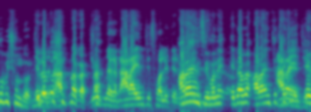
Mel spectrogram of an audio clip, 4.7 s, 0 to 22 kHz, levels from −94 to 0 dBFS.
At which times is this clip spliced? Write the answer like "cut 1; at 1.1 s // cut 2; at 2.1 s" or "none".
none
